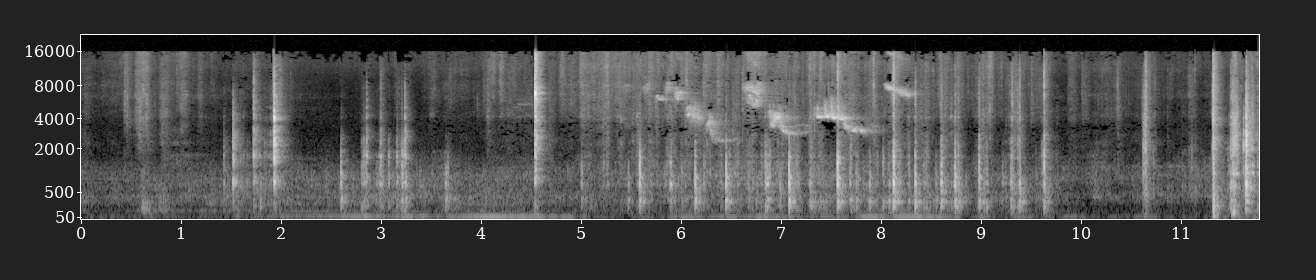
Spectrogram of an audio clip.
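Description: A screwdriver undoing the screws of a Yamaha TDM 850's airbox lid makes a run of sharp clicks and taps. They are thickest in the middle, with a couple of loud ones near the end. A bird chirps a few times in the middle.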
